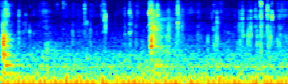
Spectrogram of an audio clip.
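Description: Toy packaging being opened and cut, close crinkling of plastic and paper with a few sharper snips and crackles scattered over a few seconds, no talking.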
